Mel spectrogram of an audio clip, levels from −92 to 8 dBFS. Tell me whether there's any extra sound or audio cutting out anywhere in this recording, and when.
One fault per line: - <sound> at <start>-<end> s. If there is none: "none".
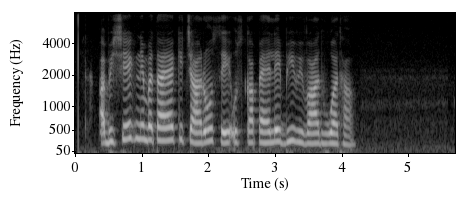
none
